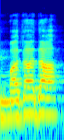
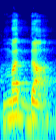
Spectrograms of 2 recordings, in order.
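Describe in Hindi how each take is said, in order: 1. दो अलग अक्षर हैं, बीच में एक स्वर है। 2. दोनों व्यंजन मिलकर एक दोहरा व्यंजन बन जाते हैं।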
